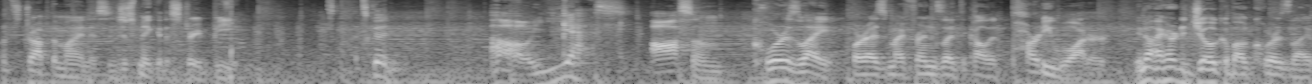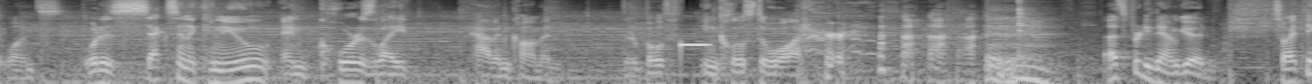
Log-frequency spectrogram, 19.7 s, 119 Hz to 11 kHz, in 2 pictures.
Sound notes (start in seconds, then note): 15.8 laughing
